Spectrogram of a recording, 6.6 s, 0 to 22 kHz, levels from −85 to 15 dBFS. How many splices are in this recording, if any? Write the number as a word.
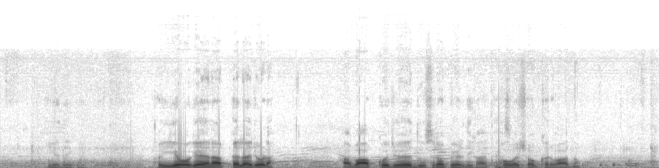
two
